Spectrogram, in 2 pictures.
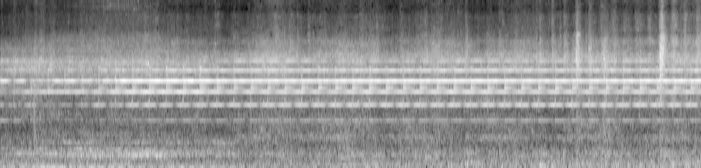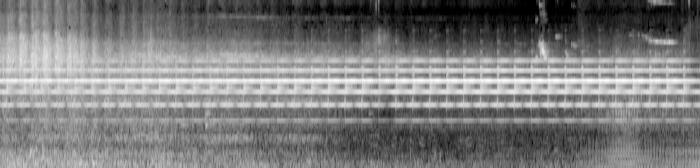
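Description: Level crossing alarm bells ringing steadily throughout as a freight train passes: the low engine sound of a KiwiRail DL-class diesel-electric locomotive is loudest in the first few seconds, then a long rake of container wagons runs by with wheels clicking over the rail joints, most clearly in the middle.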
